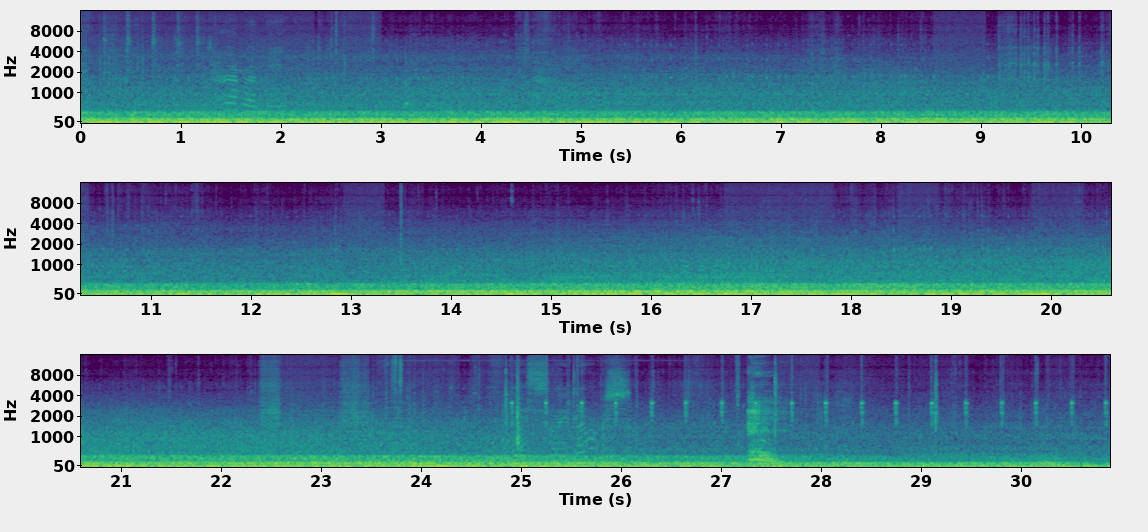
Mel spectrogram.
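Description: Steady low road rumble inside a moving car's cabin. A quick, evenly spaced ticking comes in over the last few seconds.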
